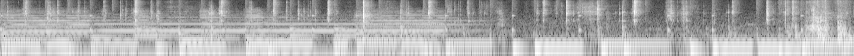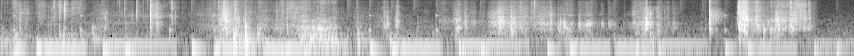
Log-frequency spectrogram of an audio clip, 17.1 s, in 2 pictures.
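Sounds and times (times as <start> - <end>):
background music with bass line: 0.0 - 17.0
plastic crinkling and tearing: 15.9 - 16.7.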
